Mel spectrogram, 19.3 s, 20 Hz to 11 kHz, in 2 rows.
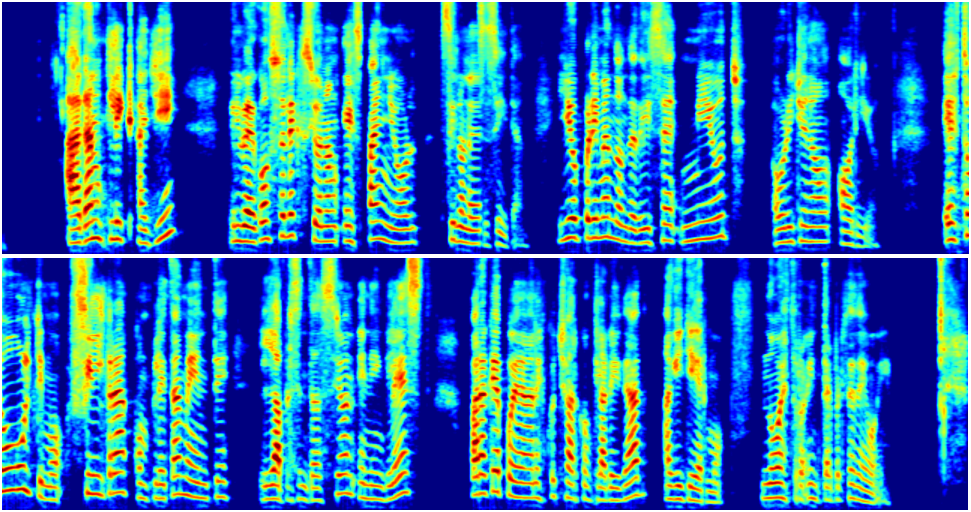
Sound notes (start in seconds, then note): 9.4 speaking foreign language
